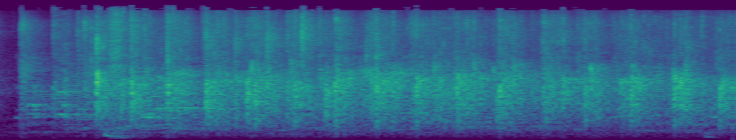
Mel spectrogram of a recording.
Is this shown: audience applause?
yes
